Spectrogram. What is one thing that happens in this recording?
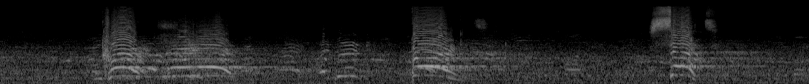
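Young male players shout loudly to each other outdoors.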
